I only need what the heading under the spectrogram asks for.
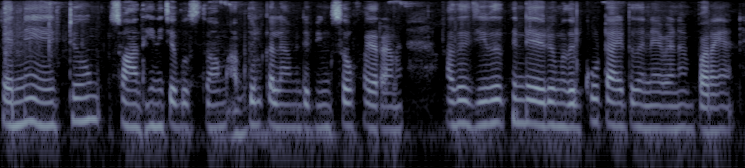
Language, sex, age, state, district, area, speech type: Malayalam, female, 45-60, Kerala, Kottayam, rural, spontaneous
